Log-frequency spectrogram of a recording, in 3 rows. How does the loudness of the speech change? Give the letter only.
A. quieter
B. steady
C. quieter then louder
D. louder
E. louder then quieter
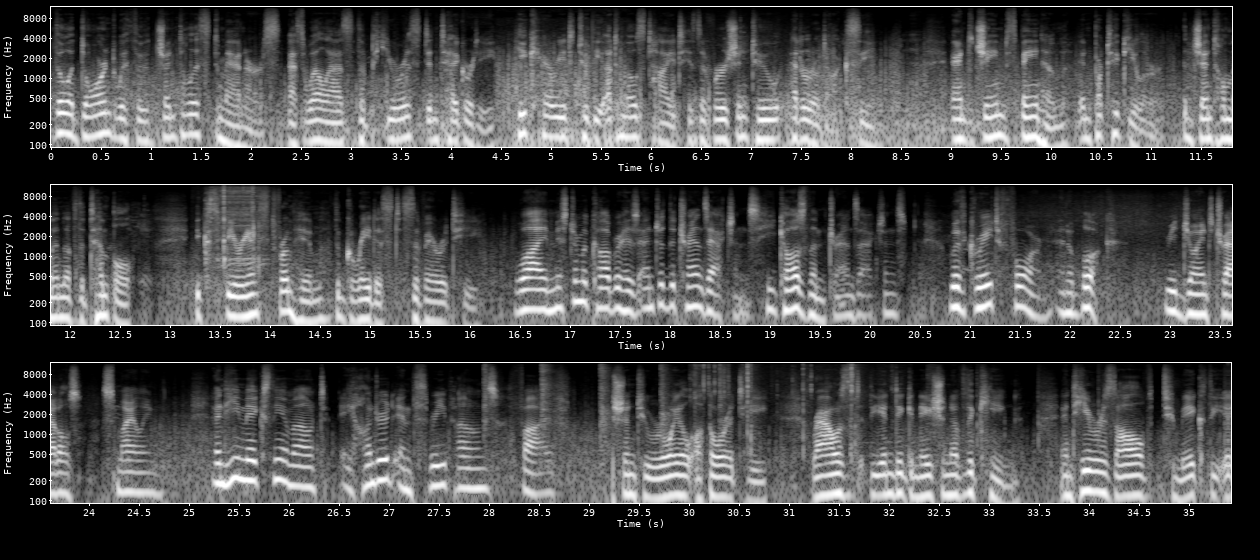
B.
